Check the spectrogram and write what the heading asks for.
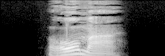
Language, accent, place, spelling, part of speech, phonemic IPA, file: German, Germany, Berlin, Roma, noun, /ˈroːma/, De-Roma.ogg
- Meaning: plural of Rom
